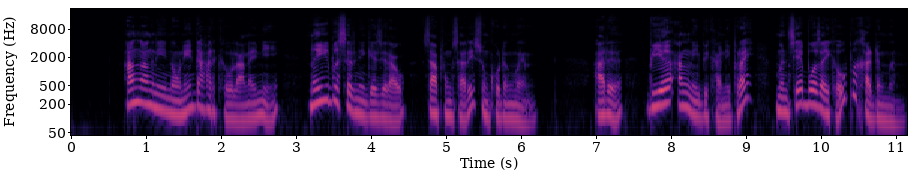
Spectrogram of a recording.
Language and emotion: Bodo, happy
